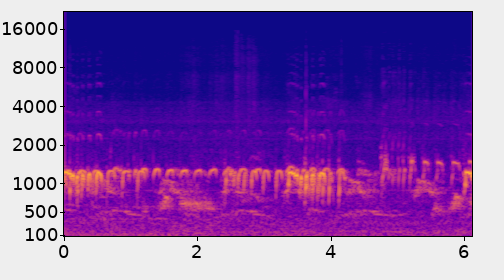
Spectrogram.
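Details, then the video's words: Local zebra dove used to lure other doves, singing loudly: runs of quick, bubbling coo notes repeated in rolling phrases, a lower soft coo now and then, steady background noise. "Perkutut lokal gacor mental bagus suara NYARING pikat super"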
